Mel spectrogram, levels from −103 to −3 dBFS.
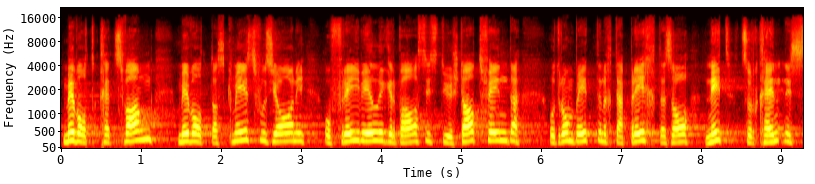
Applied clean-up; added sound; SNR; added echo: none; none; none; none.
